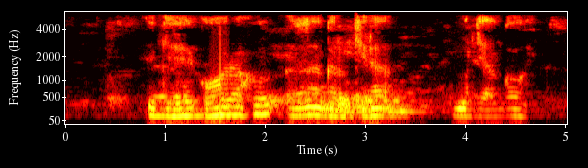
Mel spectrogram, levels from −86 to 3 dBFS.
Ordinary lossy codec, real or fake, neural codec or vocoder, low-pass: AAC, 32 kbps; real; none; 5.4 kHz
